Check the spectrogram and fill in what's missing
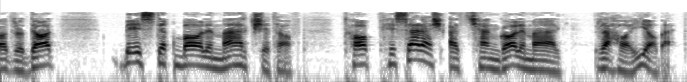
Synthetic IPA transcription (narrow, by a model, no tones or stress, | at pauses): ɒːd̪ɾɒːd̪ɒːd̪̚ | be̞ːst̪e̞ɣbɒːlemæɾɡʃe̞t̪ʰɒ̰ːft̪ | t̪ʰɒːpʰe̞sæɾæʃæzt͡ʃʰæŋɡɒːle̞mæɾɡ | ræɦɒːiːjɒ̰ːbæ̰d̪̥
